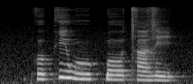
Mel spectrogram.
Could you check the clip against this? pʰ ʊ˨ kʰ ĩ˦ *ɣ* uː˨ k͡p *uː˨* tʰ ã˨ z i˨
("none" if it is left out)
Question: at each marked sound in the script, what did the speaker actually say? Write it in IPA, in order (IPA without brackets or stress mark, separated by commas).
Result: w, oː˨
